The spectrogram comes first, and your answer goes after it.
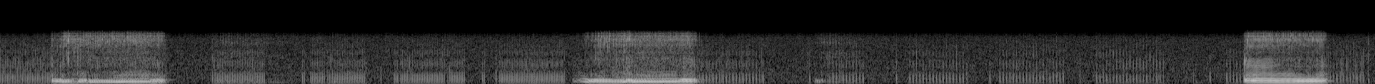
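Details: Labrador Retriever snoring while asleep: soft repeated breathing rasps, interrupted roughly every five to six seconds by a loud, drawn-out rumbling snore lasting about a second.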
